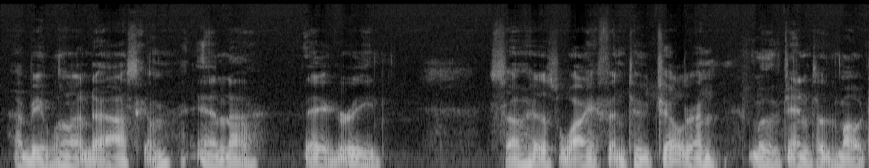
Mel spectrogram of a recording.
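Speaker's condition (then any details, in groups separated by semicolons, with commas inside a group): Essential tremor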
